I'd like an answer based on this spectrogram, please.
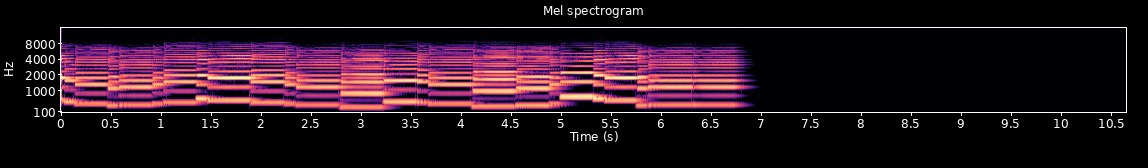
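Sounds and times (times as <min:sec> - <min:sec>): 
mazurka: 0:00.0 - 0:06.8.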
